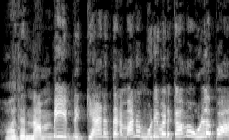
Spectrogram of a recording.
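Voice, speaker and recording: A voice actor playing a young husband in a cartoon serial, with a Kanyakumari Tamil accent, pleading and trying to calm his wife. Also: high-pitched, fast talker. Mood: soothing, insistent. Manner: pleading, soothing, insistent.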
